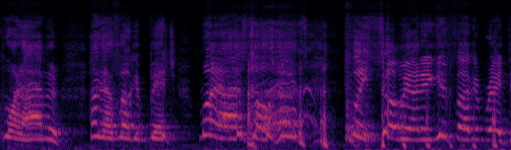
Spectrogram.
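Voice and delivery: high, loud, panicked phone call; calling a friend at dawn, panicked and loud; freaking out. Retold or imitated. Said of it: "freaking out".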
